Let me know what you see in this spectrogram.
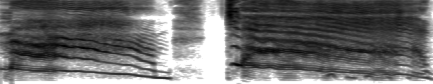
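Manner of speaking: put-on high, swooping child's yell at full volume. Parent describing how their daughter wakes them up: imitating a child yelling. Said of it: "yells at the top of her lungs".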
